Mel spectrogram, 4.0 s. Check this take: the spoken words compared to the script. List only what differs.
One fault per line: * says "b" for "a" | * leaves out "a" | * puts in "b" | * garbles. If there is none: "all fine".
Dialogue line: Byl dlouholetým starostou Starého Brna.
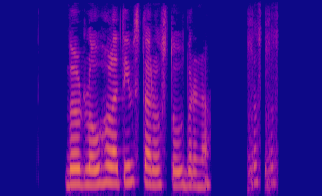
* leaves out "Starého"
